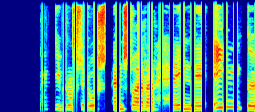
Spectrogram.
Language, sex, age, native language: Icelandic, female, 11, Icelandic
